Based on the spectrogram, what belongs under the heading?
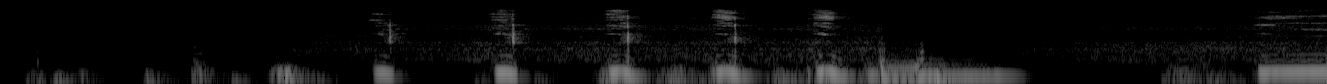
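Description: Eurasian bittern: a run of about six deep, hollow, trombone-like pulses, roughly two per second, with faint clicks and a man's voice before and after.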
